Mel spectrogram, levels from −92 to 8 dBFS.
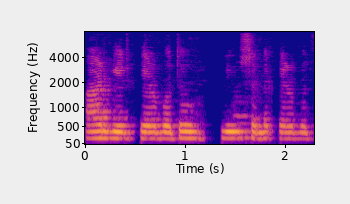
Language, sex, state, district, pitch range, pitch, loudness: Kannada, female, Karnataka, Shimoga, 170-175 Hz, 175 Hz, -21 LUFS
